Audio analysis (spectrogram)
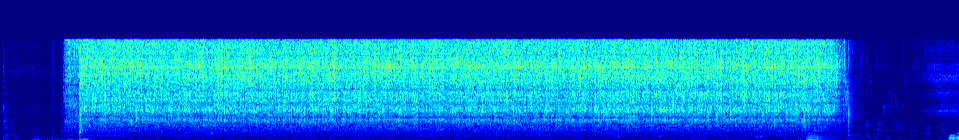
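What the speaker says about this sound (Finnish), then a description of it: "Ja sitten sinne pitää panna kylmää vettä." Cold water gushes from a kitchen tap into a sink for about ten seconds while apple pie is being made, a steady close hiss that cuts off abruptly, with a brief spoken word at the end.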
